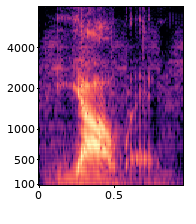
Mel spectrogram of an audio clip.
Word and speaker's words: Yahweh: But this is not the original pronunciation, but a pronunciation manufactured from the combination of the consonants of the name plus the vowels from Adonai. Scholars think the original pronunciation was something like Yahweh.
